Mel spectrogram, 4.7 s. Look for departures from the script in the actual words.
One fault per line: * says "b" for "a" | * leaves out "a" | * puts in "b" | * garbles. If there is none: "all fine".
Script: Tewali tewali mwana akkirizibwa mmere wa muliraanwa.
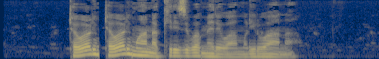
all fine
